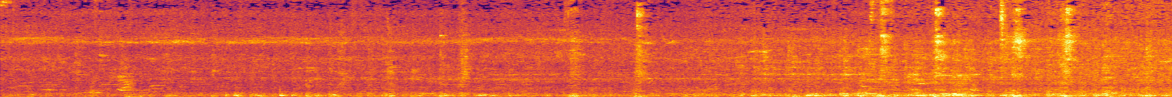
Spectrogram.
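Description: A passenger train rolls slowly past with a low rumble.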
